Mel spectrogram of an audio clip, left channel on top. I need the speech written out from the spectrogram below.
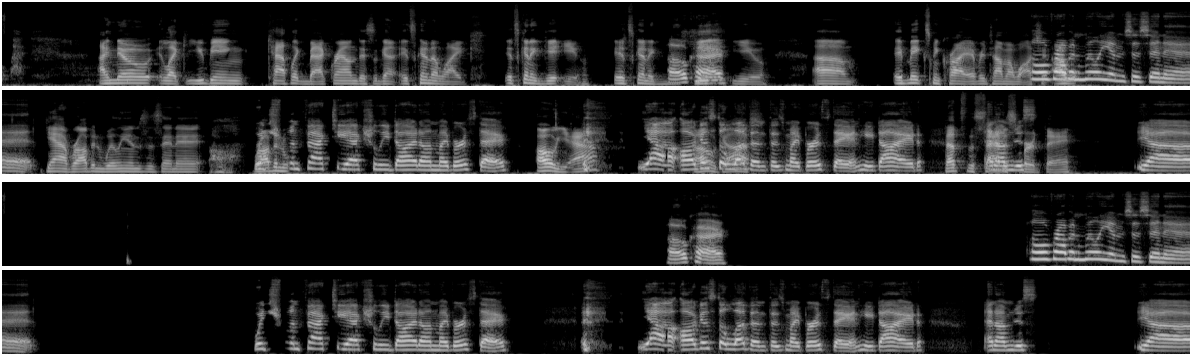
I know like you being Catholic background, it's gonna like it's gonna get you. It's gonna Okay. get you. Um it makes me cry every time I watch it. Oh, Robin Williams is in it. Yeah, Robin Williams is in it. Oh, Which, Robin. fun fact, he actually died on my birthday. Oh yeah. Yeah, Oh August gosh, 11th is my birthday, and he died. that's the And I'm saddest just, birthday.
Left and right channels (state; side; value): normal; both; correlation 0.84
